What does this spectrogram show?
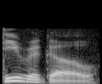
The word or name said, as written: dirigo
